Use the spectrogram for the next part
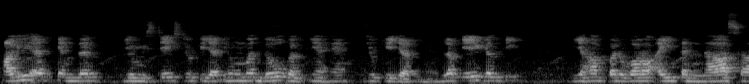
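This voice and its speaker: A man with a Pakistani Urdu accent teaches Quran recitation, calm and methodical as he walks through common mistakes. His voice sits a little high, and he slows into long chanted verses. The room sounds echoey and slightly muffled, with a faint hiss. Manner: patient, explains each error, then recites slowly and louder. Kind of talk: step-by-step recitation lesson with slow chanted verses.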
